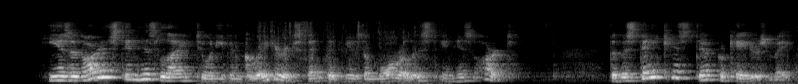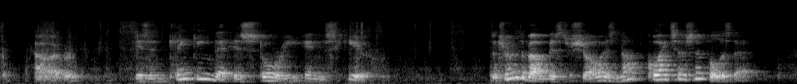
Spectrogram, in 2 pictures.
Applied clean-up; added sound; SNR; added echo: neural separator model SepFormer DNS4.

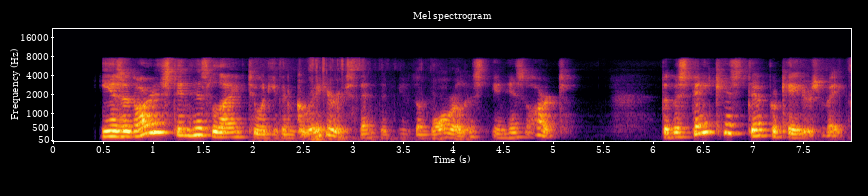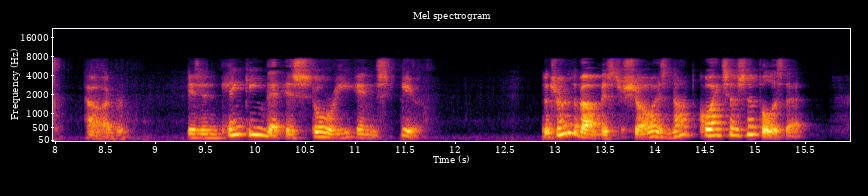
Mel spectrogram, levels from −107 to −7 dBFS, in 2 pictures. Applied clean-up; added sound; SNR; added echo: neural mask model DeepFilterNet 3.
